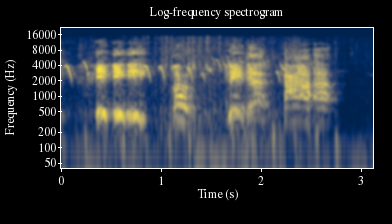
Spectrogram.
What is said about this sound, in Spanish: ¡Un pájaro!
